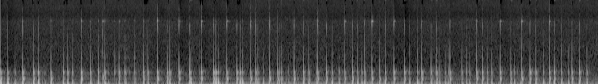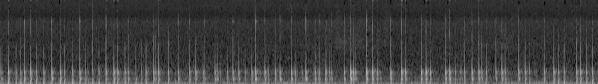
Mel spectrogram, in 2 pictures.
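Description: Long painted nails tap and scratch the ribbed glass lid of a wax-filled candle jar, producing a dense, steady run of quick, dry clicks with a low thumpy body and a faint ringing tone. The taps come rapidly throughout without pause, each dying away almost instantly.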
